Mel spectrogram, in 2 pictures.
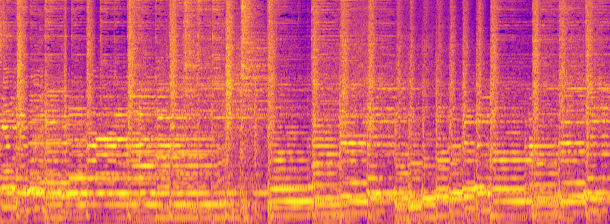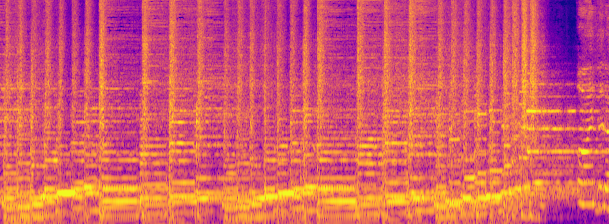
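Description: Live band playing an instrumental passage: electric guitar over a drum kit keeping a steady beat. The band breaks off briefly near the end.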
